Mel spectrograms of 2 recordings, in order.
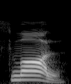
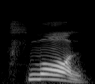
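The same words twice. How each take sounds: First: "स्मॉल" loud, its vowel opened to "aa"; mispronounced small. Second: "स्मॉल" slow, with a rounded long "aw"; correct AW sound. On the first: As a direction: model the mistake "स्मॉल" as "smaal". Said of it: "ऐसा नहीं". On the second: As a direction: model "स्मॉल" as "smawl", vowel drawn out. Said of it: "इसको कैसे पढ़ेंगे". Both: Shown as a demonstration.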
